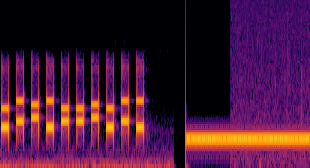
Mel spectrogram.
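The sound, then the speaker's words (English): A rapid run of about ten telephone keypad beeps, then a click and a steady, loud ringback tone as the outgoing call starts to ring. No one speaks. “All right, it's ringing.”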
